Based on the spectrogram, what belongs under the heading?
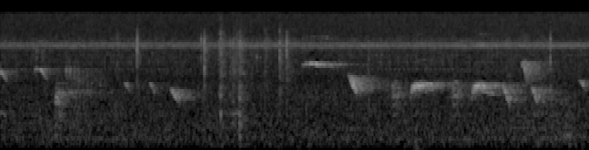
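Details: Free-living Chestnut-eared Aracari (Pteroglossus castanotis) calling in nature: short, sharp downslurred notes repeated irregularly, roughly twice a second, with a steady high insect whine behind and a few brief wingbeat-like clicks.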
